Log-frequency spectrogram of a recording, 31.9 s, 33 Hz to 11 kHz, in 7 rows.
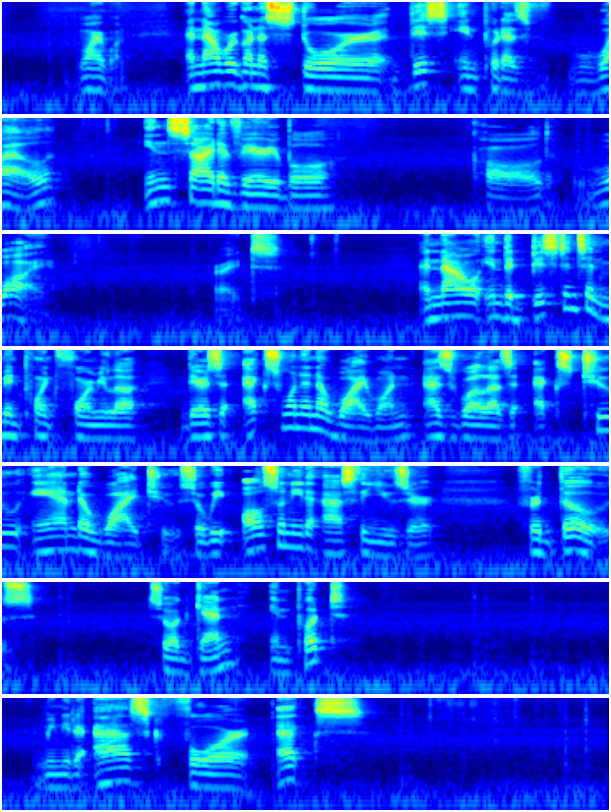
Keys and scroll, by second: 3.9 ,, 8.9 1, 11.4 Return, 24.3 Right, 30.4 0, 31.5-31.8 typing.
